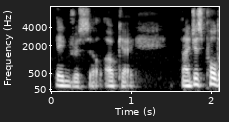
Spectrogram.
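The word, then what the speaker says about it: Yggdrasil: it's either that or igdrasil I I believe it's the Y is pronounced like an i oh igdrasil igdrasil okay and I just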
